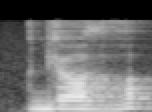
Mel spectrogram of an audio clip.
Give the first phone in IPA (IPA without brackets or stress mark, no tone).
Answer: bʲ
